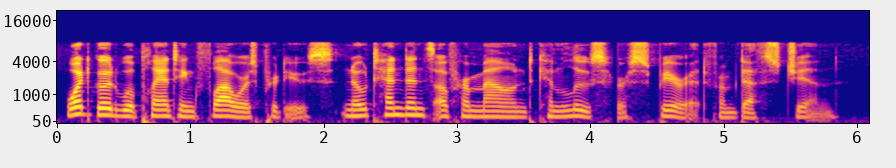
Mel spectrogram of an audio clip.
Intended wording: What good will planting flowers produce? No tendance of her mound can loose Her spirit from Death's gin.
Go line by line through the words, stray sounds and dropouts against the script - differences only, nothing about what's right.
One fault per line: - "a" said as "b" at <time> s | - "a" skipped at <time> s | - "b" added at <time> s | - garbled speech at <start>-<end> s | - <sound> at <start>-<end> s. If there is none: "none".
- dropout at 4.2-4.2 s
